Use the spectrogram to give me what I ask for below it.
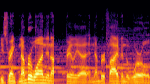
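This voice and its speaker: Music plays in the background behind a man's fairly low voice. He talks at a fairly quick pace. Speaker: podcast host. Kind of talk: podcast interview host.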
